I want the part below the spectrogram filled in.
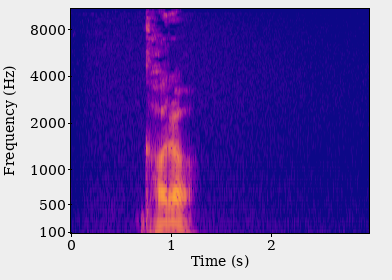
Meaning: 1. house, home 2. shelter 3. family
- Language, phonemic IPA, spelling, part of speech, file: Odia, /ɡʱɔɾɔ/, ଘର, noun, Or-ଘର.flac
